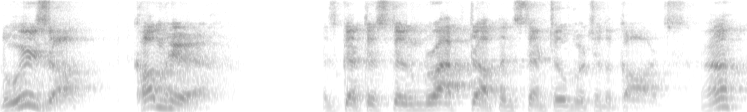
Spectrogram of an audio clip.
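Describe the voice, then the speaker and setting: A man puts on a gruff character voice at a fairly high pitch, with very wide pitch swings. His loudness swings greatly, and his pace is moderate. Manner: brusque, commanding.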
